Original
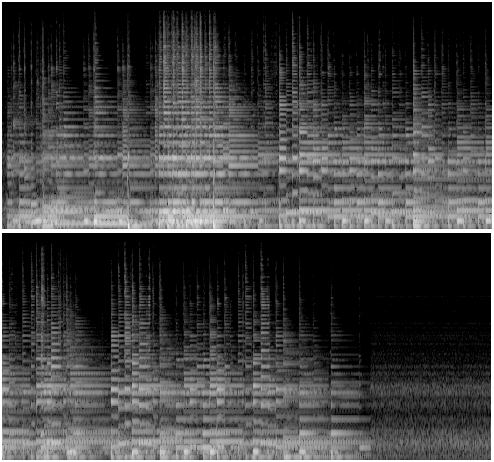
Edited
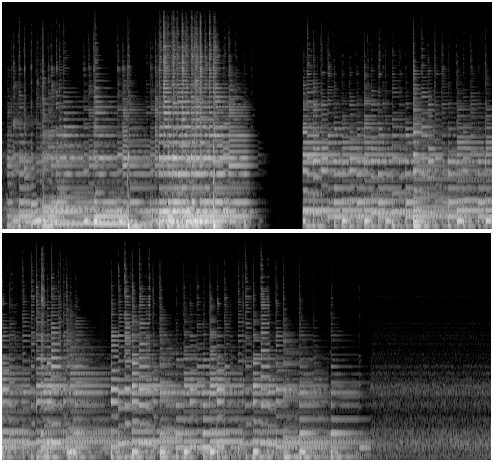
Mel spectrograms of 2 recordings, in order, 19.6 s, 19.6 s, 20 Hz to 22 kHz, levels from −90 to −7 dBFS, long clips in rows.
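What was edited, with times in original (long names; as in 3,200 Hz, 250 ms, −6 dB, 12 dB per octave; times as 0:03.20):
0:04.89–0:06.02: fade out exponential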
